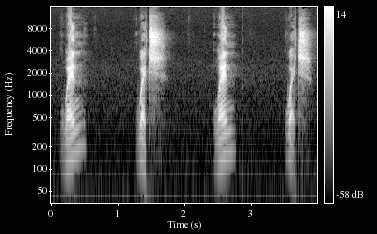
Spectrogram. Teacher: يبقى ديت وان مش هوان. وويتش من غير اله ساوند او من غير الاتش، لكن ما نقولهاش هويتش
